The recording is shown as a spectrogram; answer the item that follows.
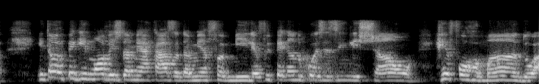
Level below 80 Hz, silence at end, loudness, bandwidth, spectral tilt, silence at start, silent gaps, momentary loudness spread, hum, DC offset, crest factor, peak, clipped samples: -66 dBFS; 0 s; -16 LUFS; 8.4 kHz; -3.5 dB/octave; 0.1 s; none; 6 LU; none; under 0.1%; 12 dB; -4 dBFS; under 0.1%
